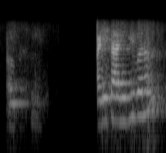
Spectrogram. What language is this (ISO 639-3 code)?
mar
